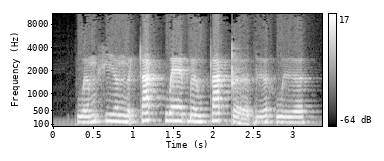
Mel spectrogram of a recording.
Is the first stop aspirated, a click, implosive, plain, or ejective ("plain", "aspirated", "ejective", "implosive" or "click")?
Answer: plain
